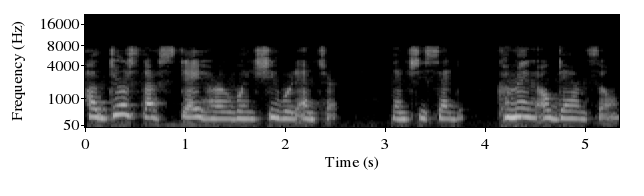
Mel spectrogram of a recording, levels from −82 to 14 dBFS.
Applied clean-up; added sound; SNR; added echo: none; none; none; none.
